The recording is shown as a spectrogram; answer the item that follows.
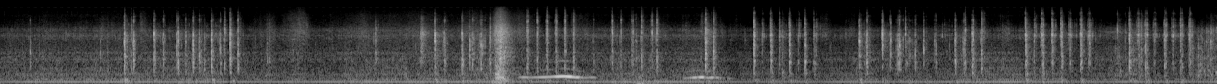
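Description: Rummaging through a bag of plastic wrappers, cups and small toys: fast, irregular clicking and crinkling in clusters, with one sharp thump about five seconds in.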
